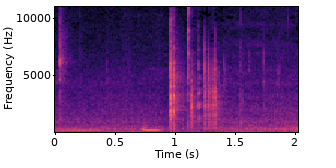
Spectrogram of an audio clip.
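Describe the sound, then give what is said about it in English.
Dice rolling and clattering on a table during a tabletop role-playing game, a burst of bright, hard clicks and rattles about halfway through, with quiet moments before and after. “So roll plus technical. Come on, dice.”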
